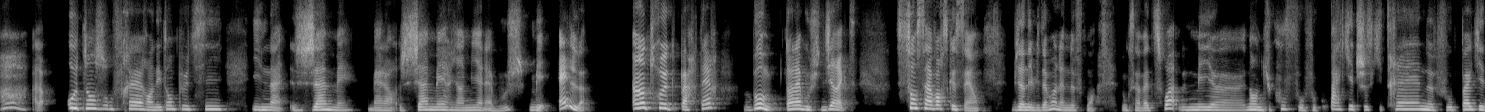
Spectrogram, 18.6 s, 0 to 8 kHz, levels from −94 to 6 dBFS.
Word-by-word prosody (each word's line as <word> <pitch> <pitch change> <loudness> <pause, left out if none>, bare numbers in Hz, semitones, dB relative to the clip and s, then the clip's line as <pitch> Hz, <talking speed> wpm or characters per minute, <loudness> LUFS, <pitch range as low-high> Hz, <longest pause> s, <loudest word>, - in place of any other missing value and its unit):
Alors 310 -7 -5 0.3
autant 295 -2 +4
son 255 -3 -3
frère 240 -2 -1
en 185 - -1
étant 210 +7 -2
petit, 230 -1 -2 0.3
il 195 -2 -1
n'a 175 -3 -2
jamais, 180 +1 +2 0.2
mais - - -6
alors 160 -1 -5
jamais 195 +4 +1
rien 175 -3 -4
mis 175 +1 -3
à - - -1
la - - -5
bouche, 155 +9 -5
mais 170 -4 -4
elle, - - +5 0.5
un 320 +3 +9
truc 320 -2 +2
par 205 -2 +1
terre, 300 +4 +2 0.4
boum, 225 +5 +3
dans 230 - +6
la 255 +1 +7
bouche, 200 -4 -1
direct, 210 +3 +1 0.5
sans 320 -1 +4
savoir 270 -4 +4
ce 265 - -1
que 235 - +1
c'est, 220 0 -1
hein. 140 +2 -2 0.4
Bien 190 +1 +3
évidemment, 180 +6 -1
elle 215 - -1
a - - -4
9 165 0 -7
mois, - - -9 0.3
donc 165 -1 -9
ça 165 - -5
va 165 +1 -3
de - - -17
soi, 280 - 0
mais 195 0 -1
heu, 175 -1 -6
non, 200 0 +3
du 185 0 -4
coup, 245 +9 -6
faut 230 -8 -8
faut 170 +1 -12
pas 235 +7 -4
qu'il 235 +2 -7
y - - +2
ait - - -2
de - - -3
choses 205 -2 0
qui 185 -2 -12
traînent. 230 -3 0
Faut 185 0 -7
pas 215 +4 +2
qu'il 210 -1 0
200 Hz, 205 wpm, -24 LUFS, 180-240 Hz, 0.5 s, un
